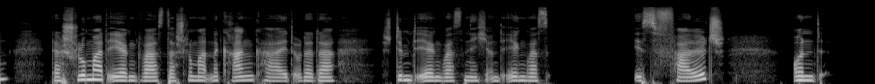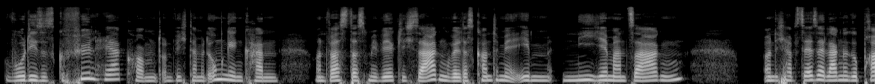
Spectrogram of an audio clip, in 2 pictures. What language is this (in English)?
German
